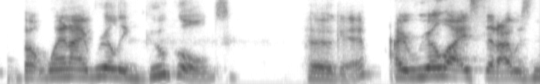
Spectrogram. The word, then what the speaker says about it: hygge: And actually, how do you say, you know, when you can't have a hoog, you can have a hygge.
